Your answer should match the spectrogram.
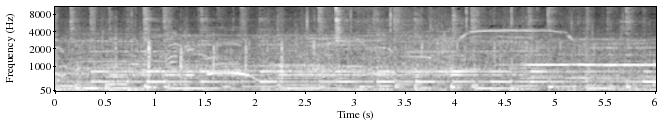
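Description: Live band playing an instrumental passage: an upright bass plays a line of short low notes under acoustic guitar, with long held melody notes on top and light cymbal ticks.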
